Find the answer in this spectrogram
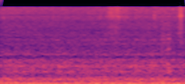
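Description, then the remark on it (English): A steady, low rumble of car traffic, heard while stuck in a traffic jam, fills the whole stretch, a continuous engine-and-road drone with no voices and no distinct pass-bys standing out. “I'm kind of stuck in traffic.”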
